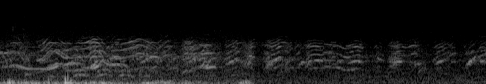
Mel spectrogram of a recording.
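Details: Coyotes of one pack howling together in the Northern New Mexico mountains at dusk, monsoon storm approaching; quavering, warbling yips and howls continue steadily, with low rumbling noise early that then drops away.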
